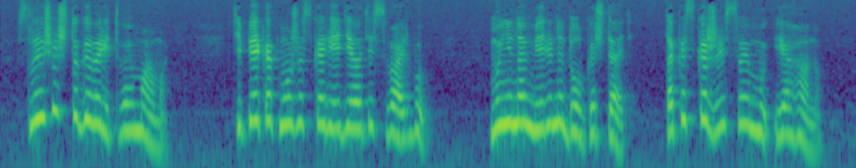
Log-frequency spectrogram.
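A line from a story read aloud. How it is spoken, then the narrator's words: Smiling exclamation. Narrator (Russian): Одна из соседок с улыбкой воскликнула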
